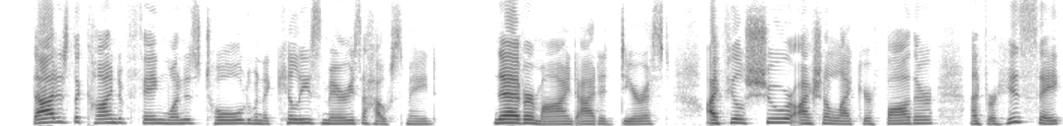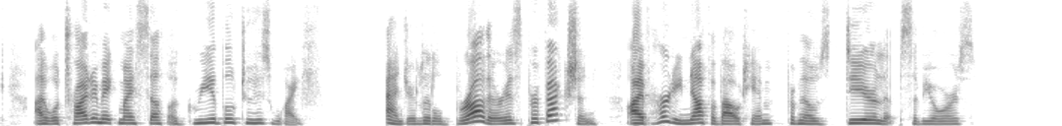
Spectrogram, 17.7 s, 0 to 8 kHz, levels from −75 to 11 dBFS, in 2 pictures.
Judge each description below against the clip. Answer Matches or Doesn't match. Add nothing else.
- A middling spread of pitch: Matches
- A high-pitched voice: Matches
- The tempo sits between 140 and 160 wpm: Doesn't match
